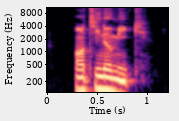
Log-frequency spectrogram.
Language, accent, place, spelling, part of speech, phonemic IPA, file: French, France, Lyon, antinomique, adjective, /ɑ̃.ti.nɔ.mik/, LL-Q150 (fra)-antinomique.wav
- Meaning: antinomic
